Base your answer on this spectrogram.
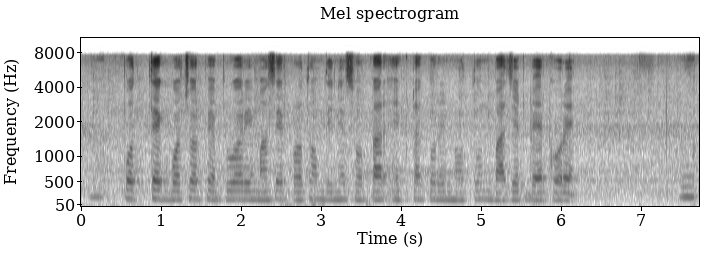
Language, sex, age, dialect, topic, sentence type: Bengali, male, 18-24, Western, banking, statement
